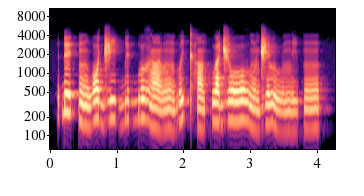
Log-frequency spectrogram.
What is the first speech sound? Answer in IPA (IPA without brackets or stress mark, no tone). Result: ɗ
